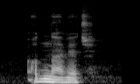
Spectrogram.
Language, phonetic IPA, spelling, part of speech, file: Polish, [ɔdˈnavʲjät͡ɕ], odnawiać, verb, LL-Q809 (pol)-odnawiać.wav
